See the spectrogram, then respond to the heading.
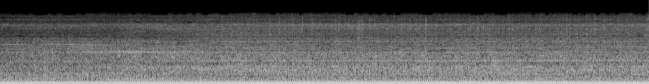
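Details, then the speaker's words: Farmall tractor idling after running Seafoam through it, previously spitting and sputtering: steady, even low rumble with no stumbles or misses; running true, better than last time it ran. "it's running true man you know it again it's not the end-all be-all and I'm not telling you that this will fix your tractor"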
